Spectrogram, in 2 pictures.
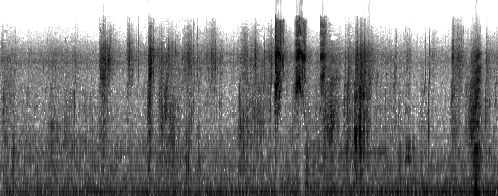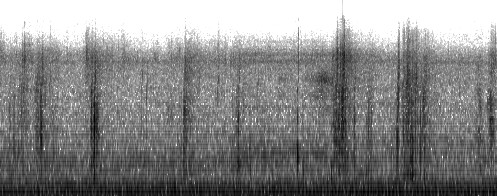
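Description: A baby monkey squeals in short, shrill cries.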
